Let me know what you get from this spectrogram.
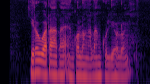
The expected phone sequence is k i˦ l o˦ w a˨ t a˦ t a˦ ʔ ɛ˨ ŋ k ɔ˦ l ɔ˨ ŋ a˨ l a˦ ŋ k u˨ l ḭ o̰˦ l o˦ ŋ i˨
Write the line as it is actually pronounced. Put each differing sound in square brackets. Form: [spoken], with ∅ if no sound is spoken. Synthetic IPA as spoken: k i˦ [ɾ] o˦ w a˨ t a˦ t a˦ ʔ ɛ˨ ŋ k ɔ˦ l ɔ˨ ŋ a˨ l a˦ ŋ k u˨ l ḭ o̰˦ l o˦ ŋ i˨

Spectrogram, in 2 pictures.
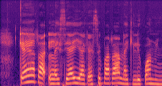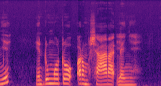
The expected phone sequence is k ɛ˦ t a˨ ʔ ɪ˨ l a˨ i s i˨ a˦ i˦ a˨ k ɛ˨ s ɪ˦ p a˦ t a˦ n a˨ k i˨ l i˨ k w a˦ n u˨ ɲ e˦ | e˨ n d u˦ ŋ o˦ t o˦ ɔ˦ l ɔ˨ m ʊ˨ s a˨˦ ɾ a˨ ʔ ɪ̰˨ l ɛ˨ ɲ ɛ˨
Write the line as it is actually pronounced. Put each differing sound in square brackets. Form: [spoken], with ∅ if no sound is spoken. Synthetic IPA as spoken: k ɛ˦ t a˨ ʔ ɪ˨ l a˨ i s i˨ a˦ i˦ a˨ k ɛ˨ s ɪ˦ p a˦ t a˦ n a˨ k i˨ l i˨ k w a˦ n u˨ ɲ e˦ | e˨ n d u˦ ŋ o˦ t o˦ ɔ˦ [ɾ] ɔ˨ m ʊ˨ [ʃ] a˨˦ ɾ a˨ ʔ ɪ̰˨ l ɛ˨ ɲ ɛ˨

